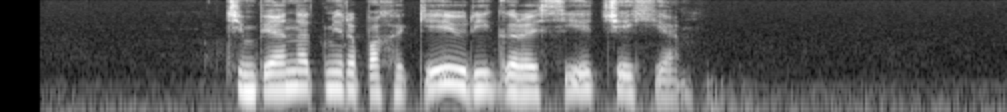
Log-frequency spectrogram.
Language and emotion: Russian, neutral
